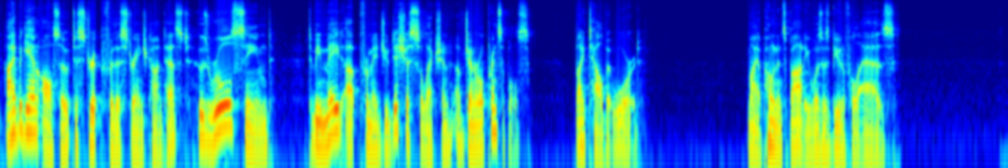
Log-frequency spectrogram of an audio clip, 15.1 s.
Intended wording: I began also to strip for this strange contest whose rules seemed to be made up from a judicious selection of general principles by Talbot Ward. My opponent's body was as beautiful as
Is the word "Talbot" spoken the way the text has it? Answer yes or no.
yes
